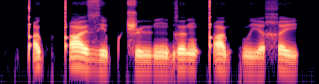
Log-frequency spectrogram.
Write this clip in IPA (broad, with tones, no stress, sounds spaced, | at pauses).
qʼ i˥˨ kʷ qʼ əː˥˨ z i˨˩ p ʈ͡ʂ ɨː˨˩ ŋ ɡ əː˥˨ ŋ qʼ əː˥˨ kʷ iː˨˩ χ i˥˨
